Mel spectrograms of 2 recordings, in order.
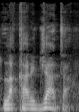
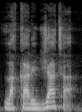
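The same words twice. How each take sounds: The two takes are said the same way.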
